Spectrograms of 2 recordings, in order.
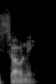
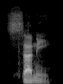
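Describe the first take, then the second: First: The first vowel sounds like the one in 'so'. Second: The first vowel sounds like the one in 'sun'. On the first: The speaker calls it right. "it's supposed to be Sony" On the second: The speaker calls it wrong. "You're not supposed to pronounce it Sunny"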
